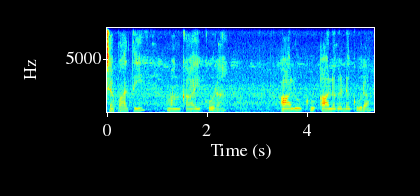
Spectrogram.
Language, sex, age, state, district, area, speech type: Telugu, female, 45-60, Andhra Pradesh, Kurnool, rural, spontaneous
